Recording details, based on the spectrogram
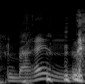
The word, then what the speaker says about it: Bahreïn: Bahreïn. Ah, c'est le même que ça se prononçait. On prononce pas le trémolo.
